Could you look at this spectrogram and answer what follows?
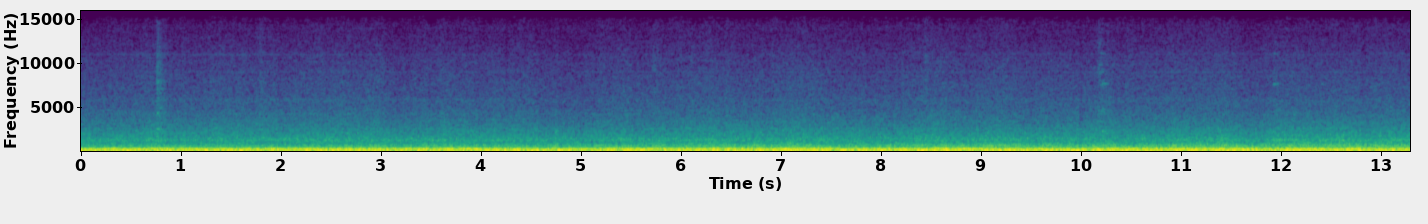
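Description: Steady drone of engines and rushing air inside a Boeing 787-9's passenger cabin in the climb after take-off, a constant low rumble with a steady hum underneath.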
